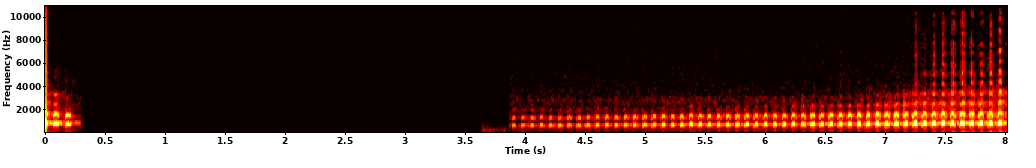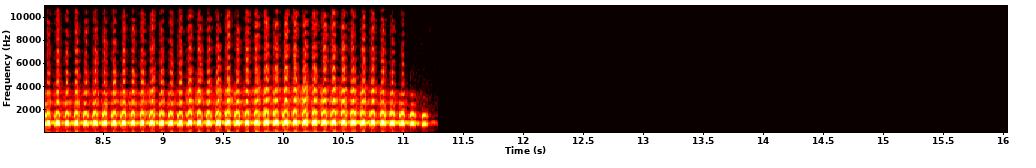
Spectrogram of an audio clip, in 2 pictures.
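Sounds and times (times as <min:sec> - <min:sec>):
owl trilling: 0:00.0 - 0:00.3, 0:03.9 - 0:11.3.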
